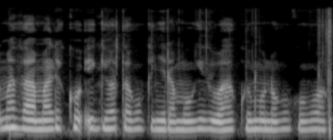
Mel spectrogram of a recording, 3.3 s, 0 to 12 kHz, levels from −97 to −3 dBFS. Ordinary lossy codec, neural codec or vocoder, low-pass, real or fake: none; none; 9.9 kHz; real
